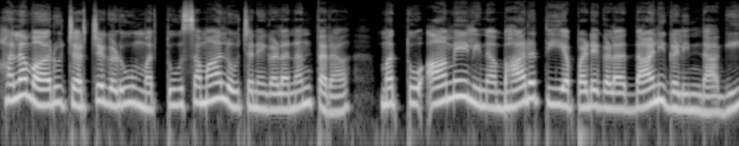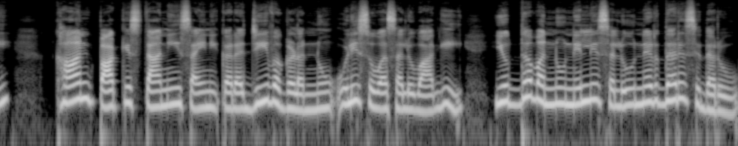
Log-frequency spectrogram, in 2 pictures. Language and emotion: Kannada, neutral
